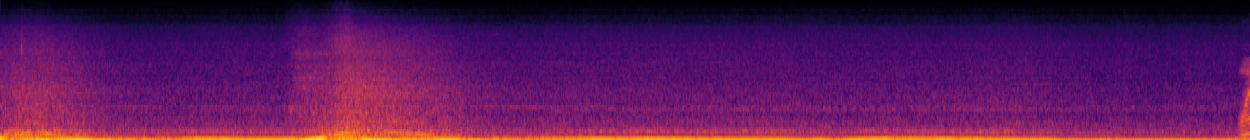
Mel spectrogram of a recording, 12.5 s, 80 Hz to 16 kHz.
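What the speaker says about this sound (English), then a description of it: "we'll give it a little bit of throttle and just make sure it balances back out." A 1966 Mustang idles steadily with a fuel-injected engine, deep and loud, rising in a short throttle blip near the start and a second one midway before settling back to a constant low idle rumble.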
